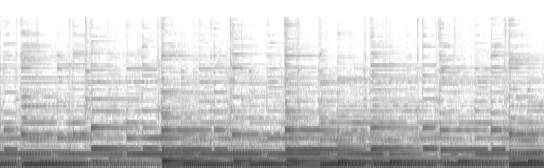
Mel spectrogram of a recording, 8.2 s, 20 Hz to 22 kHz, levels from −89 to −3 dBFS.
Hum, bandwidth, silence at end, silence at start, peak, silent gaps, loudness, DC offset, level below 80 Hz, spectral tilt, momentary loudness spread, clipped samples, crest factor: none; 7.6 kHz; 0 s; 0 s; -16 dBFS; none; -31 LUFS; under 0.1%; -56 dBFS; -9.5 dB/octave; 6 LU; under 0.1%; 14 dB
